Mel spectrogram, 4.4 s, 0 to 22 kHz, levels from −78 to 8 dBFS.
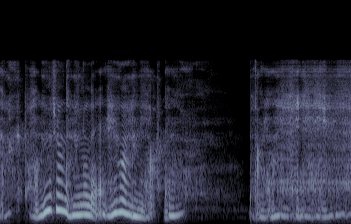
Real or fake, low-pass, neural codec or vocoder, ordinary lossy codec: fake; 7.2 kHz; autoencoder, 22.05 kHz, a latent of 192 numbers a frame, VITS, trained on one speaker; none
